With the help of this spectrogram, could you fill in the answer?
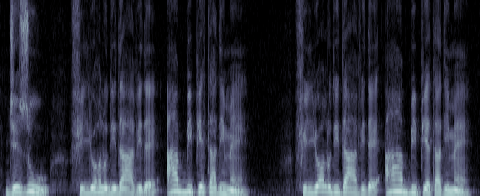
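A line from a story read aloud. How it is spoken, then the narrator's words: Shouting. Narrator (Italian): prese a gridare e a dire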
